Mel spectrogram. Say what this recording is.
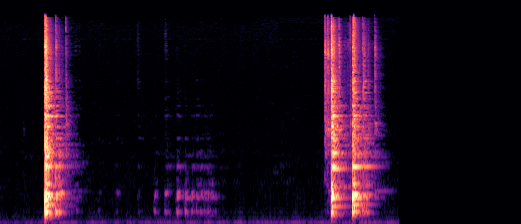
Throwing something into a bin,OWI
Throwing something away into a bin
bin, garbage, bottle, throw, rubbish, container, trash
